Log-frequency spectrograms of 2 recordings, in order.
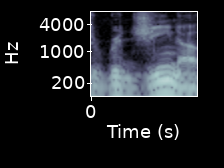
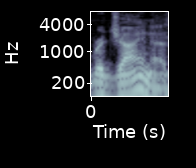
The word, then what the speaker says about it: Regina: If you look at the word, it really is Regina, like the queen, named after the queen, Latin for queen. Mm-hmm. But they pronounce it Regina. So anyone who hasn't been there or heard that pronunciation, they're going to pronounce it most likely Regina, which is something that causes a lot of chuckles, I'm sure, in Saskatchewan.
